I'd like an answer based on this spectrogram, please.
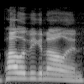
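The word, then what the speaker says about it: Pallavi Gunalan: I'm Paula Viganalin, PALLAVIGUNALAN.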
